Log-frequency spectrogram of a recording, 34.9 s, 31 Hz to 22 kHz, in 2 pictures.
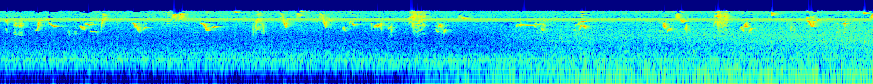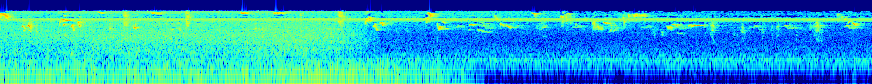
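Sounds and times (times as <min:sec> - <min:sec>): birds chirping: 0:08.8 - 0:27.0
low rushing noise: 0:09.1 - 0:26.9
high-pitched insect drone: 0:09.2 - 0:26.9.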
